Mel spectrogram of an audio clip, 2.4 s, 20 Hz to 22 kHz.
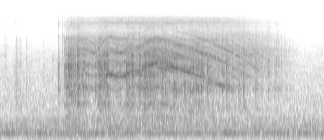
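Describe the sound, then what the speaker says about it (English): A power drill with a 3/16 inch bit boring bridge pin holes in wood, a single loud whining burst of about two seconds over a low steady hum. "So I'm going to use a 3/16 of an inch bit here."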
